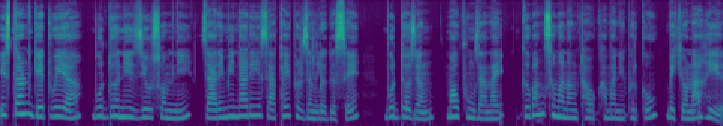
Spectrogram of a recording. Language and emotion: Bodo, neutral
